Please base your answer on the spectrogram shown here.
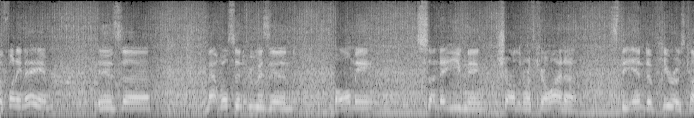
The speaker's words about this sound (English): The sound you likely hear in the background right now, the churning and sputtering. Those are generators powering food trucks.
